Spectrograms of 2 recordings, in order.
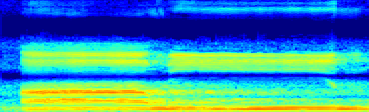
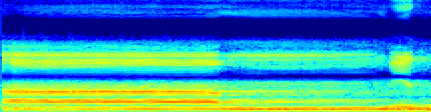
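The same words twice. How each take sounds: First: Both vowels are drawn out long. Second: Long first vowel, doubled m, short second vowel. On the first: "dipanjangkan dua-duanya" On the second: "A-nya panjang, mimnya ditasdid, I-nya pendek"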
